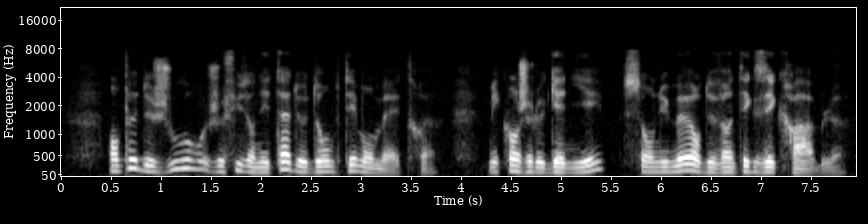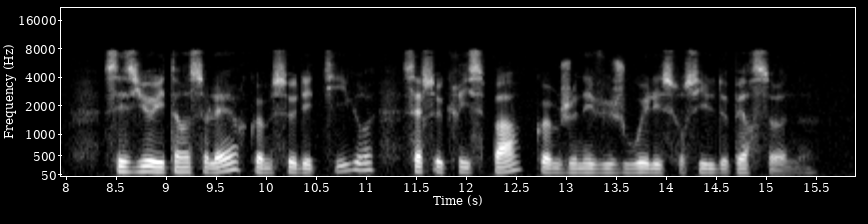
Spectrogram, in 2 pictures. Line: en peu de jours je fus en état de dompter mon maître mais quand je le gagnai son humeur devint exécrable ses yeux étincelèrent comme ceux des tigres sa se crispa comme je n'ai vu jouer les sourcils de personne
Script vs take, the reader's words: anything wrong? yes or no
no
